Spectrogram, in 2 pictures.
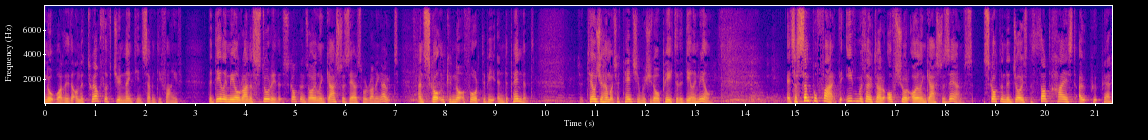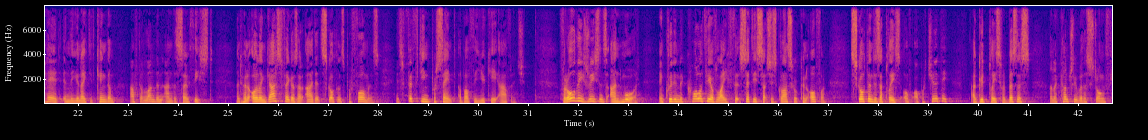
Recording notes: to an audience of academics and business experts at the Glasgow School for Business and Society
